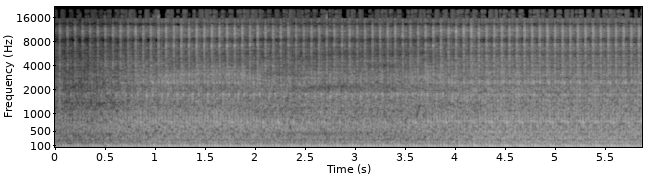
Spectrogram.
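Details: Volvo D5244T12 diesel, 170,000 km, cold start below +5°C: fast regular ticking, about 200 a minute, loudest at the front wheel arches (right slightly more) and near the drive belt. Engine runs smoothly; the tick fades once warm.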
